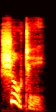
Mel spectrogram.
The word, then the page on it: shorty: British English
